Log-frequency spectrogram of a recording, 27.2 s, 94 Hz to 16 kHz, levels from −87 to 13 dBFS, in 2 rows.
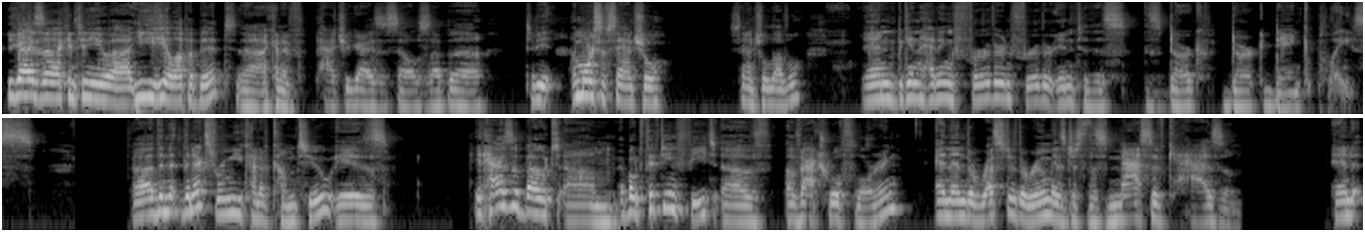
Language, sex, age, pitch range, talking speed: English, male, 20-39, 145-195 Hz, 165 wpm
